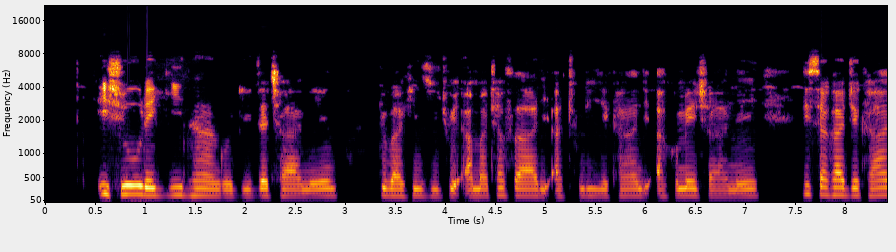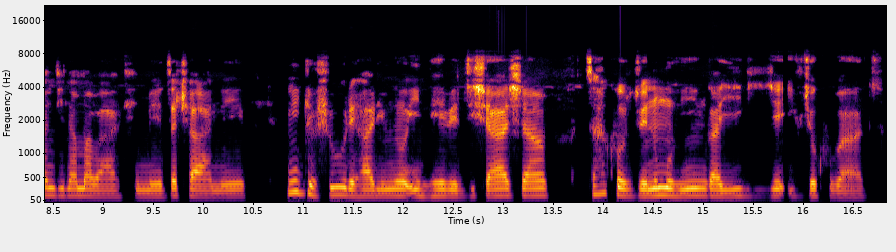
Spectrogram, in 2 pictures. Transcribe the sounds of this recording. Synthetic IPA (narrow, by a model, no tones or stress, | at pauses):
iʃuːɾe̞ɟin̥haːŋɡo̞ɡiːzat͡ʃaːne̞̥ | ɟuβakizid͡ʒɡwe̞ʔamatʰafaɾiʔatʰuɾije̞kʰaːndiʔakʰo̞me̞je̞t͡ʃaːne̞zisakad͡ʒe̞kʰaːndinamaβakʰime̞ːzat͡ʃaːne̞ | niɾɟo̞ʃuːɾe̞ɦaɾimŋo̞in̥e̞βe̞ziʃaːʃa | z̥aːkʰo̞zwe̞numuhiːŋɡajiɡije̞ʔivjo̞kʰuβa̰ːzḁ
